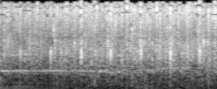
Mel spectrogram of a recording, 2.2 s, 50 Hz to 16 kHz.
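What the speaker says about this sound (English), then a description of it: "Please, a round of applause for Mike Hacker back there, everybody." Audience at a 2013 gala applauding an honoree seated at the back, steady dense clapping throughout with a few sharper individual claps standing out.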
